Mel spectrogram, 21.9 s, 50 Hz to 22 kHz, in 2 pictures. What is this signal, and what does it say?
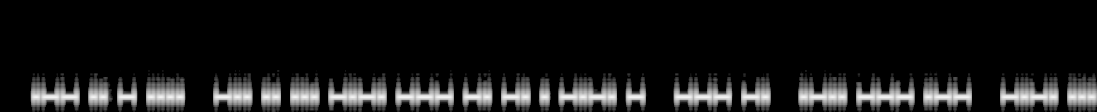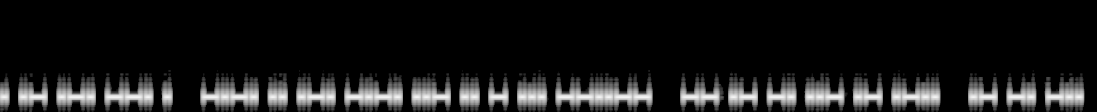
Morse code, heard as a keyed tone, about 25 wpm, 600 Hz. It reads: WITH DISCONNECT ON LOW CHARGE CIRCUITS, MANUAL AND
